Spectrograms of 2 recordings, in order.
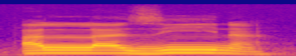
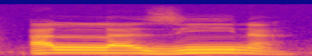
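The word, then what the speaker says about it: الذين: berubah menjadi seperti ini contoh ada satu kata alladzina alladina atau di ayat yang lain ya ayyuhalladzi terbacanya seperti itu yang awalannya pengucapannya itu adalah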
